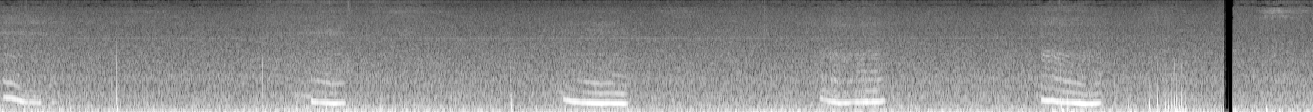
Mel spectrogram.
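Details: Ragdoll cat sound asleep, using another cat's rump as a pillow, snoring with squeaky whistled breaths: short downward-sliding squeaks about every two and a half seconds over a steady low hiss.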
